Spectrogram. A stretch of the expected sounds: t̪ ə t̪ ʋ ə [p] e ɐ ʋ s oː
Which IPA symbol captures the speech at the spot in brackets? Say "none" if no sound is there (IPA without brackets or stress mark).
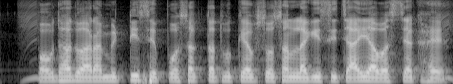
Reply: k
